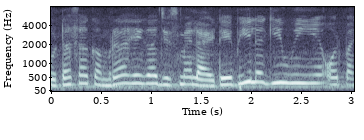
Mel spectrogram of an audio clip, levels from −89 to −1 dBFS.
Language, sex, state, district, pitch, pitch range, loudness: Hindi, female, Bihar, Sitamarhi, 265 Hz, 240-295 Hz, -14 LUFS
